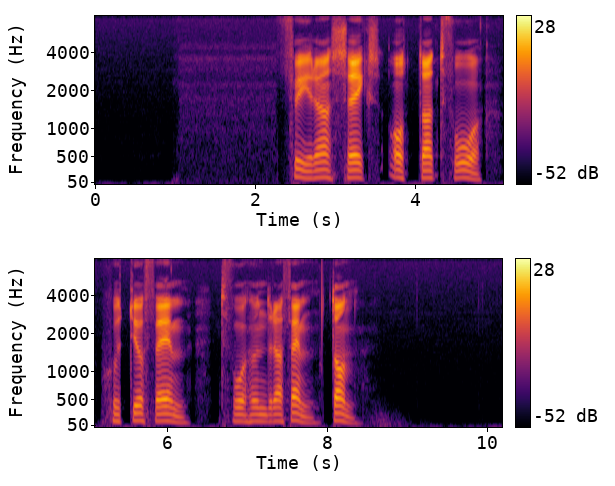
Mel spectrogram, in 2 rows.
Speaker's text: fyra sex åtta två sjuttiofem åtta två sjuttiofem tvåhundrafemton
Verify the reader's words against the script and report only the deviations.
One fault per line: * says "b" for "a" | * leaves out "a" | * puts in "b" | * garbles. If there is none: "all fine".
* leaves out "åtta två sjuttiofem"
